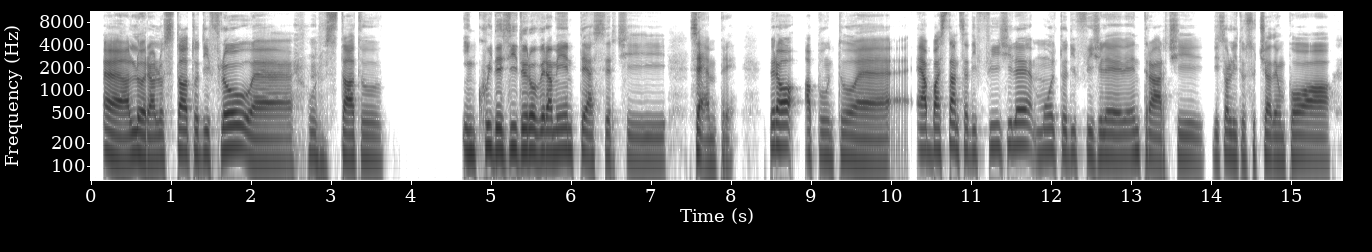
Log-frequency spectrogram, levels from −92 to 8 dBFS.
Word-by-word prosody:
Eh, - - +2
allora 130 -1 +6
lo 125 +1 -1
stato 145 +2 +1
di 140 +1 -3
flow 160 +1 +4
è 115 0 +1 0.2
uno 135 -2 -5
stato 125 +2 0 1.0
in 150 -2 +1
cui 175 +5 -1
desidero 155 0 +4
veramente 150 +1 +2
esserci 120 -2 -7 0.3
sempre. 110 +1 -2 0.3
Però, 175 0 +3
appunto, 135 -3 -4
è 115 0 +1 0.3
è 160 - -7
abbastanza 160 +1 +2
difficile 175 +5 -3
molto 150 +1 -5
difficile 135 -2 -2
e - - -3
ve 130 0 -4
entrarci, 125 -3 -3
di 130 - -10
solito 130 -1 -4
succede 125 +3 -4
un 120 -1 -5
po' 130 0 +1
a 120 -1 +3
135 Hz, 125 wpm, -22 LUFS, 120-150 Hz, 1.0 s, allora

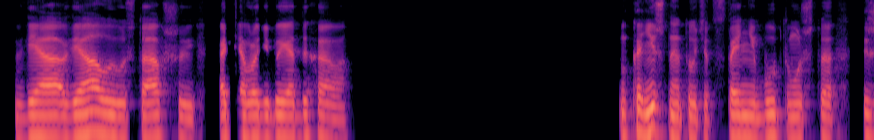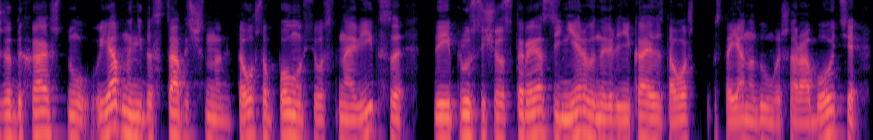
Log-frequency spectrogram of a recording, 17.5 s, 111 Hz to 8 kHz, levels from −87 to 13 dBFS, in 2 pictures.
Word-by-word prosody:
Вя 120 +1 +5
вялый, 125 0 +5
уставший. 115 -1 -1 0.2
Хотя 120 +1 0
вроде 120 0 +2
бы 120 +1 +2
и 120 - +4
отдыхала. 115 -2 -2 2.7
Ну 125 - -3
конечно, 135 0 +3
это 115 +1 -1
у - - +1
тя 110 +1 -7
т - - -18
состояние 120 -1 +2
будет, 120 +2 0
потому 115 -2 -2
что 115 0 -4 0.3
ты 125 - -1
же 120 0 -2
отдыхаешь. 130 +3 0
Ну 115 -3 -4
явно 140 +2 +3
недостаточно 115 0 -1
для 100 -1 -13
того, 110 +6 -1
чтобы 120 -3 -6
полностью 115 -3 0
восстановиться. 110 +2 -3 0.3
Да 115 - +1
и 115 0 +4
плюс 120 +2 0
еще 115 -1 -3
стресс 125 +4 0
и 115 - -1
нервы, 120 +4 +2
наверняка 105 +1 0
из-за 105 -2 -1
того, 105 +2 0
что 110 - -21
ты - - -30
постоянно 100 0 -3
думаешь 100 -1 -6
о 100 - -3
работе. 105 +9 -1
115 Hz, 155 wpm, -22 LUFS, 110-125 Hz, 2.7 s, Вя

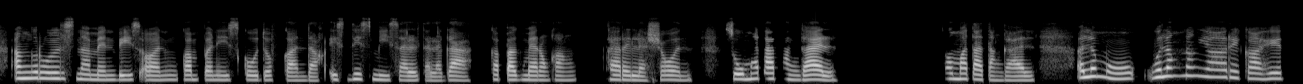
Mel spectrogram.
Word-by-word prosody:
ang 280 0 +6
rules 275 -2 +2
namin 220 -3 0
based 215 +1 -1
on 210 +1 0
company's 210 -1 -2
code 210 -1 -3
of 205 0 -4
conduct 185 -1 -3
is 225 -1 -3
dismissal 215 -5 -2
talaga 185 +1 -1 0.2
kapag 220 -1 +2
meron 205 -1 0
kang 200 0 -5 0.3
karelasyon. 210 -1 -1 0.3
So 245 -1 +3
matatanggal. 225 -6 +3 1.1
So 260 - 0
matatanggal. 200 -6 +1 0.5
Alam 370 +3 +7
mo, 275 -4 +2 0.3
walang 390 +6 +3
nangyari 345 -6 -1
kahit 265 0 -1
215 Hz, 115 wpm, -21 LUFS, 205-260 Hz, 1.1 s, Alam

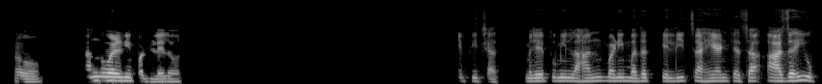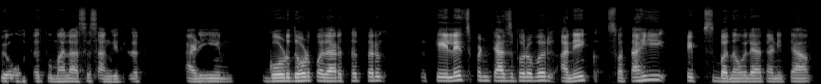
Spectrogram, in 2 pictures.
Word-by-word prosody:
हो. 130 -4 -3 0.5
अंगवळणी 175 -2 +6
पडलेलं 130 -2 -1
होतं. 125 - -7 2.8
किती - - -9
छान! - - -6 0.3
म्हणजे 150 +1 +1
तुम्ही 160 -1 -1
लहानपणी 160 +3 0
मदत 160 0 0
केलीच 160 +2 -4
आहे 155 -1 +2
आणि 155 0 +2
त्याचा 160 +1 -1 0.2
आजही 170 +4 +4
उपयोग 150 -4 -2
होतोय 140 0 -8
तुम्हाला 135 0 -1
असं 135 +3 -5
सांगितलत. 135 -1 -5 0.5
आणि 140 +1 -1 0.5
गोडधोड 165 +2 +5
पदार्थ 160 0 +2
तर 180 0 +1 0.6
केलेच, 180 +4 +6
पण 185 -2 -2
त्याचबरोबर 175 +2 +2
अनेक 165 +6 +3
स्वतःही 175 +7 0 0.2
टिप्स 165 -1 -3
बनवल्यात 140 0 0
आणि 140 -1 -4
त्या 140 -1 0
155 Hz, 120 wpm, -25 LUFS, 140-170 Hz, 2.8 s, अंगवळणी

